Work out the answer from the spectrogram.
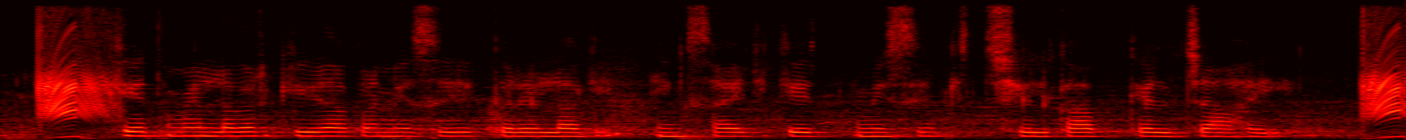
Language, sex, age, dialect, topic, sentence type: Magahi, male, 31-35, Central/Standard, banking, statement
